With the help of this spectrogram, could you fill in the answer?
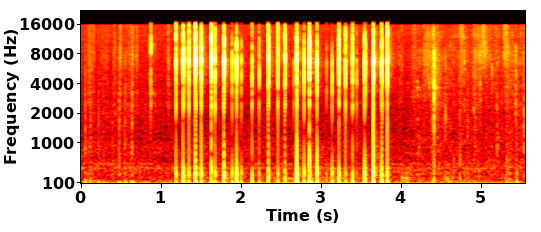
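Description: Long nails tap and scratch close to the microphone on the glossy coated surface of a large purple polyurethane foam squishy narwhal toy. Faint scratching gives way to a dense run of sharp, quick clicky taps with bright, crisp tops over a soft low thump, then settles back into quieter scratching and rubbing.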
